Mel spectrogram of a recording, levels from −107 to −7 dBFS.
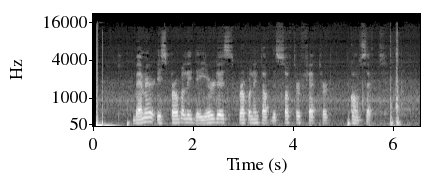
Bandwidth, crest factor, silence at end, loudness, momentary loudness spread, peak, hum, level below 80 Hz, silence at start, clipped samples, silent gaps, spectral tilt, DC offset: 13.5 kHz; 18 dB; 0.4 s; -22 LUFS; 12 LU; -2 dBFS; none; -34 dBFS; 0.05 s; under 0.1%; none; -7.5 dB/octave; under 0.1%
